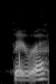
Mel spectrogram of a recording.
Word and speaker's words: Feyre: Or do you think it's Feyre? Fairy? – Feyre. – Feyre. – Feyre. Mm-hmm.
